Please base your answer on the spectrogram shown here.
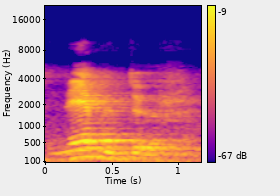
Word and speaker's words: nemendur: Students in Icelandic is nemendur. So with a rolling R, if you can do a rolling R, you've perfected the Icelandic.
